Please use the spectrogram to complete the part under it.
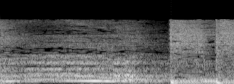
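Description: A monster roar sound effect for a lion-like beast with a dragon's head and bat wings. A loud, sustained, growling roar runs throughout, with a second, sharper burst near the end.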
